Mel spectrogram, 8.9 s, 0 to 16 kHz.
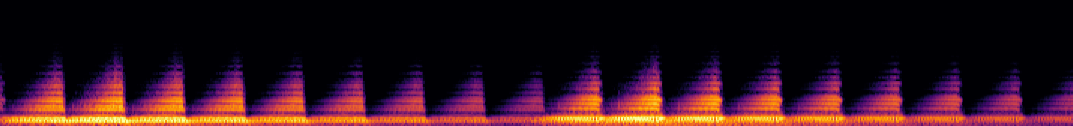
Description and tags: Two different chords being played through an echo. 107.5 BPM
synth, chord, echo, pad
